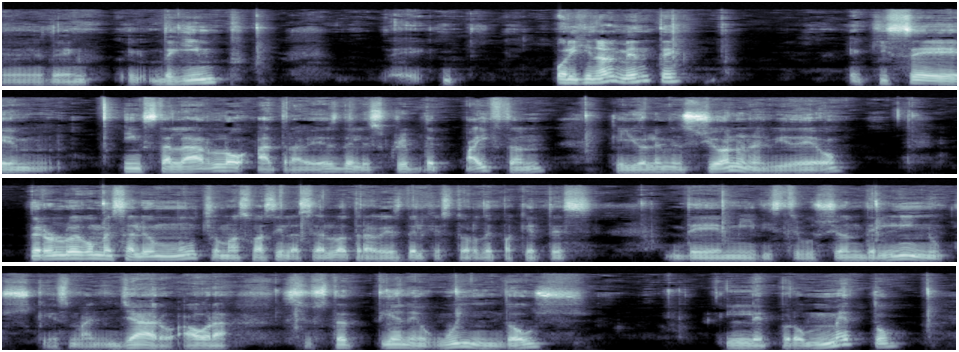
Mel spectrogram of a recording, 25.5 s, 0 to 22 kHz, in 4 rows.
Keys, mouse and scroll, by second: 1.6-2.0 ctrl+middle drag, 2.3-4.3 ctrl+drag, 4.3-4.8 ctrl+middle drag, 4.9 ctrl+shift+middle click, 5.6-9.1 shift+drag, 10.2 middle click, 10.8-12.8 ctrl+drag, 12.8-13.7 ctrl+middle drag, 14.0-15.1 ctrl+drag, 14.7 ctrl+middle click, 15.4 ctrl+click, 16.2 ctrl+click, 17.4-17.8 ctrl+middle drag, 18.0-18.4 ctrl+shift+middle drag, 18.6 shift+middle click, 19.2-22.1 ctrl+shift+drag, 22.1 ctrl+middle click, 22.7-24.0 ctrl+drag, 24.0 ctrl+middle click, 24.5 ctrl+click, 25.3 ctrl+click.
